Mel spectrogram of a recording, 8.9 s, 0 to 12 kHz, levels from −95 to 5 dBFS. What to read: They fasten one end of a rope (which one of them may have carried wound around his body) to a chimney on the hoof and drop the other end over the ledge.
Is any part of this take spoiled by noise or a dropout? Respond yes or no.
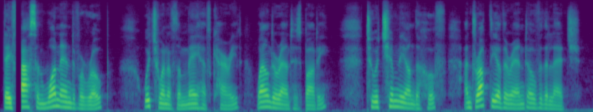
yes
